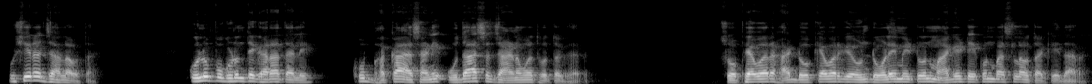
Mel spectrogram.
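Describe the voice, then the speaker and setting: A man narrating a novel aloud in a measured, expressive storytelling voice. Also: medium pitch. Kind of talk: audiobook novel reading.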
